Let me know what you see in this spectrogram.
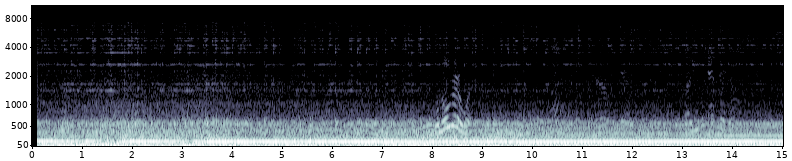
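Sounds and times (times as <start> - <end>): car engine droning: 0.1 - 15.0
tyre and road noise: 0.1 - 15.0.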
